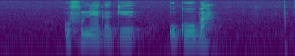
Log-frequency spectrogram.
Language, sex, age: Xhosa, male, 26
